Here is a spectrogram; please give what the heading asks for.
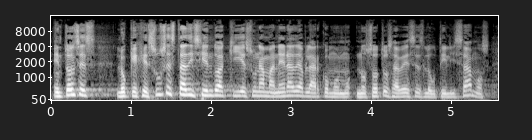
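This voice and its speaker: A man preaches with a fairly high voice, and a long reverb hangs on his words as the sound rings through a large hall. He keeps turning to his listeners with questions and explains with plain everyday examples. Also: brisk. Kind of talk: sermon.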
